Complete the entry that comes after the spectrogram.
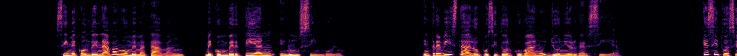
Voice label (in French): Espagnol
